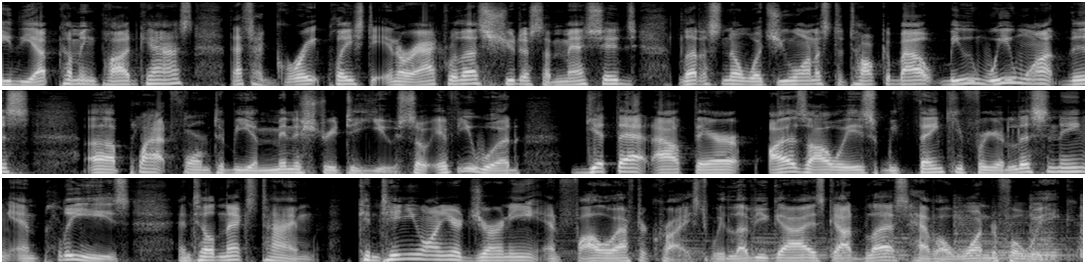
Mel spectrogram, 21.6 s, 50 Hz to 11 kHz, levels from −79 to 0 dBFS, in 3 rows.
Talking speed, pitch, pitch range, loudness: 210 wpm, 125 Hz, 105-140 Hz, -19 LUFS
